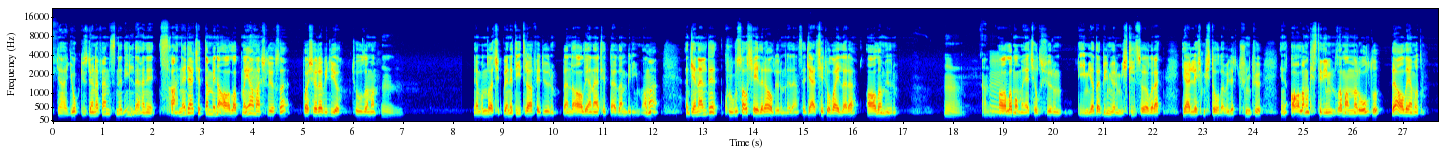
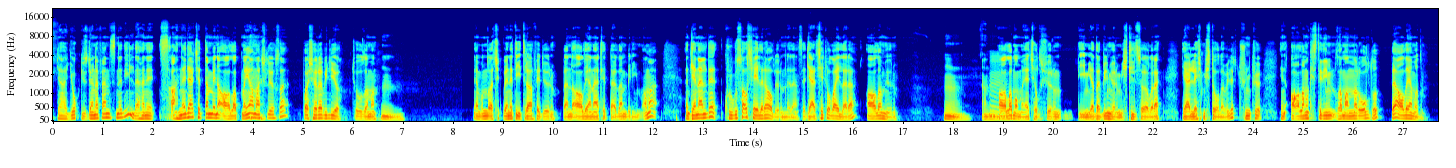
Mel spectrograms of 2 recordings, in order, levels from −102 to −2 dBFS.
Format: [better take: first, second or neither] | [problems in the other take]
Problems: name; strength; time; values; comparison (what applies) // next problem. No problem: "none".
second | thin; very; fading below 300 Hz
